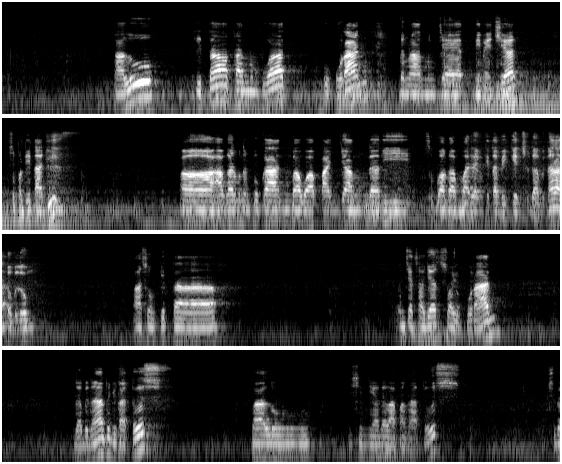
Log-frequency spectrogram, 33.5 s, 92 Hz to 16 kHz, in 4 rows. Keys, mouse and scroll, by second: 7.0 click, 11.5 click, 14.6 click, 17.4 click, 22.8 click, 25.0 click, 30.0 click, 32.0 click.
